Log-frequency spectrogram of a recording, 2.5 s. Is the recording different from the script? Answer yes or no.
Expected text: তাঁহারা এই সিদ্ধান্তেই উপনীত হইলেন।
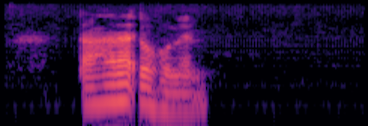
yes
